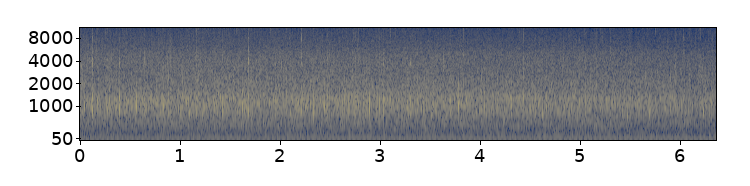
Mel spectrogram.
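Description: Audience applauding: a steady, dense patter of many hands clapping, easing a little near the end.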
